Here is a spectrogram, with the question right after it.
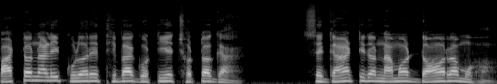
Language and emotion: Odia, neutral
